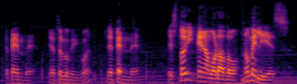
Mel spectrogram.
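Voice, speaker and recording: A man's voice: mid-range voice, animated, a little fast, bright, forceful tone. A man with a Spain Spanish accent giving casual, jokey gameplay commentary, full of slang and talking back to the characters. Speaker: gamer hosting a playthrough. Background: game music and dialogue.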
